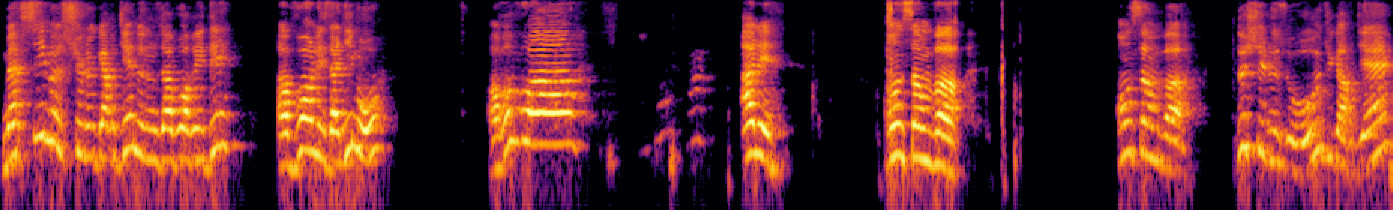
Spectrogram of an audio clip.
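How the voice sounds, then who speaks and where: A woman with a high voice leads a children's judo class, coaxing and lively as she repeats every instruction. She sounds echoey and far from the mic, as if filmed across a room. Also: slow pace, long pauses, highs cut off. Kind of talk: live online kids' class, story-led exercises.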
